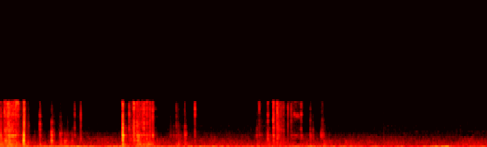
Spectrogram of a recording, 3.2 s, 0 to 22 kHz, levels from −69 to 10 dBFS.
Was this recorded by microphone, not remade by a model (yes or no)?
no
